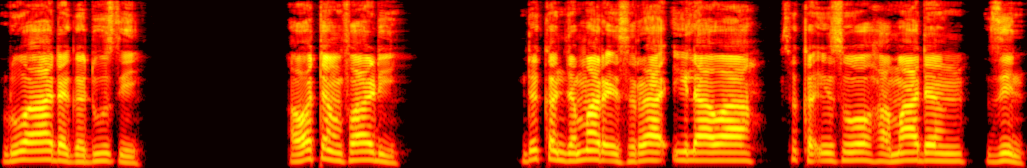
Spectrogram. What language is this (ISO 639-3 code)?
hau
